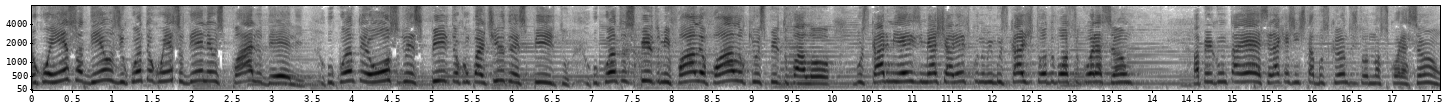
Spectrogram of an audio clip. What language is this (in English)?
Portuguese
